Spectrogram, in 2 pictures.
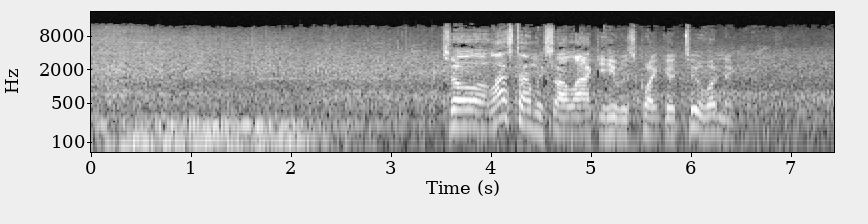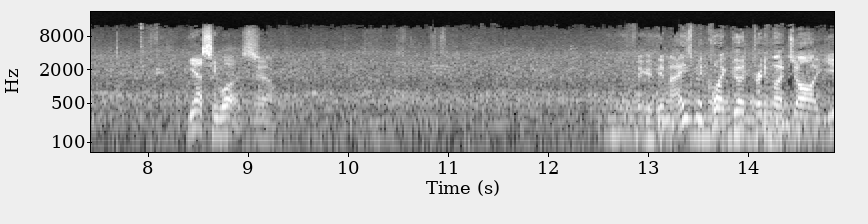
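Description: A large crowd murmurs steadily across a big open stadium.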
